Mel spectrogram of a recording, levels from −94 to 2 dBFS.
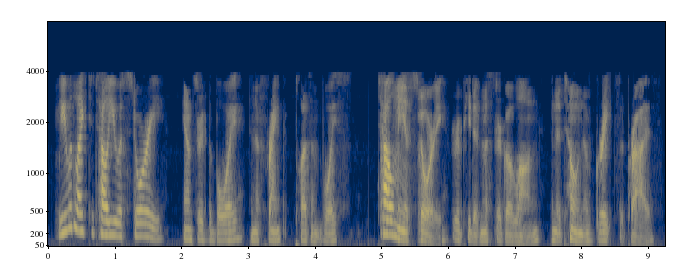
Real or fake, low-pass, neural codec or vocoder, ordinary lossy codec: real; 7.2 kHz; none; AAC, 16 kbps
